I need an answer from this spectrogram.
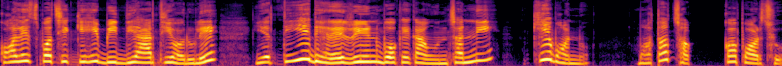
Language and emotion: Nepali, surprised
